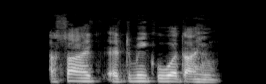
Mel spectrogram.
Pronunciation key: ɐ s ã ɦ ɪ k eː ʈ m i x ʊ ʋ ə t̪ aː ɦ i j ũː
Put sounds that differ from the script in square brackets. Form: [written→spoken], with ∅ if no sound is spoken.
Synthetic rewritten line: ɐ s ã ɦ ɪ k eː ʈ m i [x→k] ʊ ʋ ə t̪ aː ɦ i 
